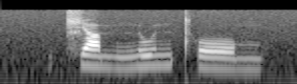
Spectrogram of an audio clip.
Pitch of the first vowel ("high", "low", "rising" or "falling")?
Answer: low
